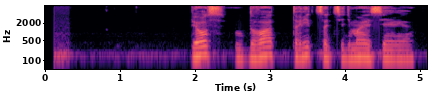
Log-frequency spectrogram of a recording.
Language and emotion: Russian, neutral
